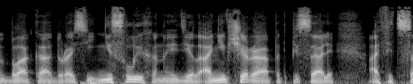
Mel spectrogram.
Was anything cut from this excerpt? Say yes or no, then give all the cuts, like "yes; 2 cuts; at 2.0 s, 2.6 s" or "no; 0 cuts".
no; 0 cuts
